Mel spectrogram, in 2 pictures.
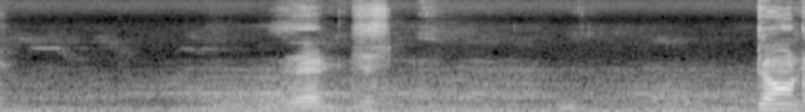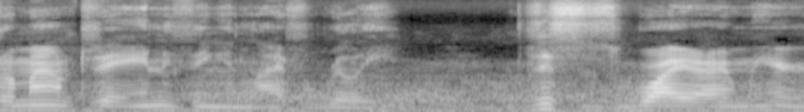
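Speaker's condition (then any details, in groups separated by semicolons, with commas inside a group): Brain injury; right-side head impact, left side spastic and uncoordinated, right milder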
